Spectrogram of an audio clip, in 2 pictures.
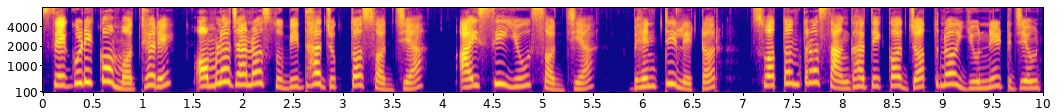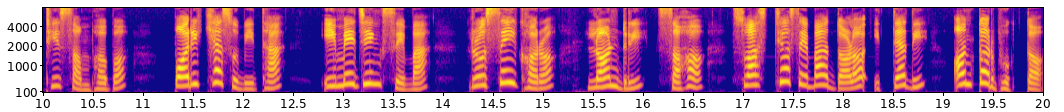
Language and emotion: Odia, neutral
